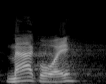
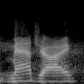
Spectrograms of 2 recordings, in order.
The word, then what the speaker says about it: magoi: The Greek word is magoi, which is plural for magos. But you can say magi if you want. I'm not going to get mad at you, but that's how it's actually pronounced, magoi.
